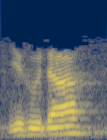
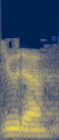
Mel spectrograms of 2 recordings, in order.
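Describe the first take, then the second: First: The name begins with a Y sound. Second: The name begins with a J sound. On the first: This is the original Hebrew form. "literally the Hebrew word is Yehudah" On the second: This is the anglicized form. "we pronounce it Judah in the transliteration or the way in the anglicized pronunciation"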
